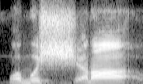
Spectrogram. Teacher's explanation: شین میں تفشی ہے، آواز منہ میں پھیلتی ہے۔ وبشرا، را کو پر پڑھنا ہے۔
